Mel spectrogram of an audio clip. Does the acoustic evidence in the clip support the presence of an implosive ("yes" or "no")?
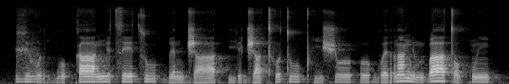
yes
